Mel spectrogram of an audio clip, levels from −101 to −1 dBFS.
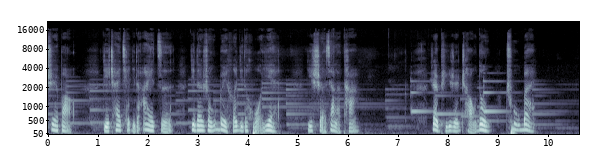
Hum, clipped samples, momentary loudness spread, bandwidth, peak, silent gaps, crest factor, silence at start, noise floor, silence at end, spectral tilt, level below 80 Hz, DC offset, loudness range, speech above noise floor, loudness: none; under 0.1%; 17 LU; 14.5 kHz; -6 dBFS; none; 18 dB; 0 s; -55 dBFS; 0.85 s; -6.5 dB/octave; -42 dBFS; under 0.1%; 4 LU; 33 dB; -23 LUFS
